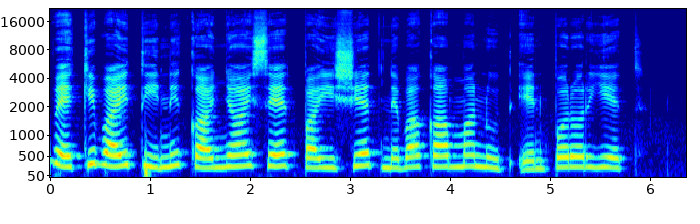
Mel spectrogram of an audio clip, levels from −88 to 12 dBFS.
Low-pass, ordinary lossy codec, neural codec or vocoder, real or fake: none; none; none; real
